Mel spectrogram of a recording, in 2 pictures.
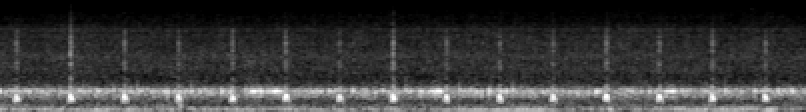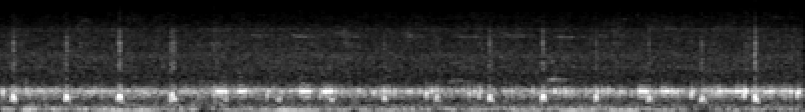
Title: Fetal heart sound using fetal doppler❤️🤰#fetalheartrate #heartrate #heartbeat #doppler #mothersday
